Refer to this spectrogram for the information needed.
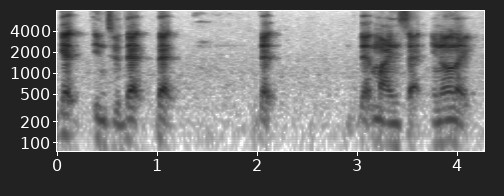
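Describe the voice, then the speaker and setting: A man's voice: lowish voice, little pitch movement, a little slow, pushed and bright, husky. A man with a Malaysian accent, English not his first language, talking casually as a podcast guest with many restarts and fillers. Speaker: guest, tech staff member.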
